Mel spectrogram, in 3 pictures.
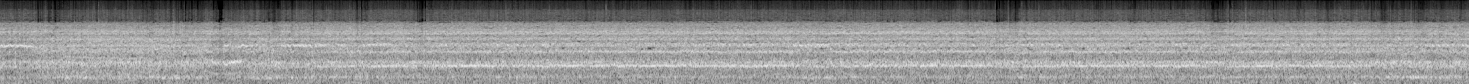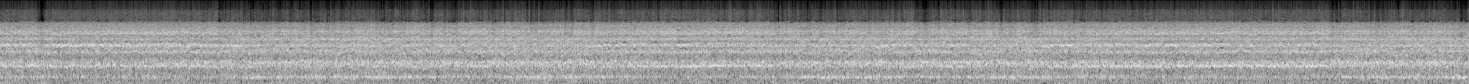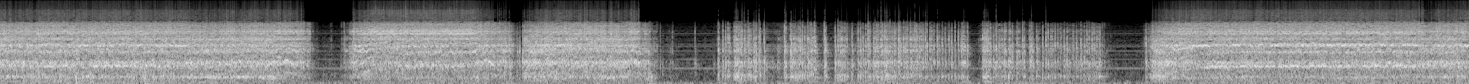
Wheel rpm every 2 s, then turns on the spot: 190, 200, 230, 230, 230, 230, 230, 220, 210, 220, 220, 220, 220, 230, 220, 220, 120, 110, 20, 20, 110, 210.
36-40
